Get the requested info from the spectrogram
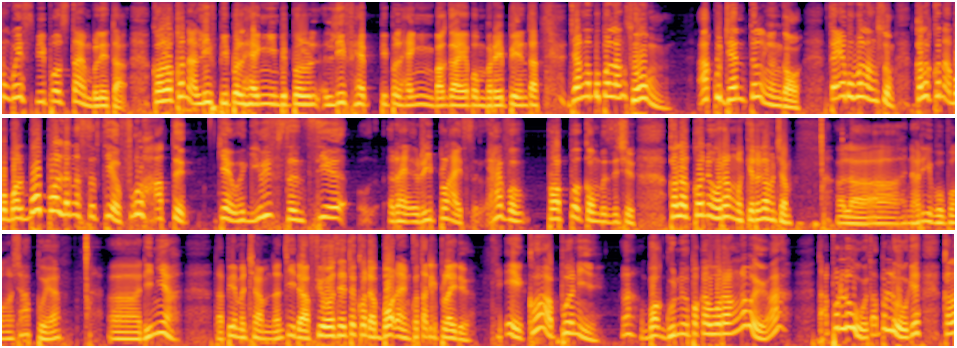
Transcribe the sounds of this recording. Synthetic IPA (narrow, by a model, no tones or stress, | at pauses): nwespipəlst̪ãjmbolɪht̪aʔkalawkawnaʔlifpipəlɦɛŋɪ̃ŋpipəllivhɛt̚pipəlɦɛŋɪŋbaɡajapəmbəɾepiʔənt̪ad͡ʒaŋanbəbualaŋsʊŋ | akud͡ʒɛnt̪əlŋankaw | t̪aʔjabəbualaŋsʊŋkalawkawnaʔbəbualbuabualdəŋansət̪iəfulhat̪ət̚ | keɡivsɛnsiə | ɾat̚riplajshɛvə | pɾɔpəkɔɱvəs̬eʃənkalawkɔnioɾaŋmakiɾakamat͡ʃamlaənaɾibabuaŋasapəaədinĩah | t̪apimat͡ʃamnãnt̪idafuwas̬at̪̬ukodabɔt̚ankot̪aʔriplajdə | ekoapəni | ahbuat̪̚ɡunə̃pakajoɾaŋabəah | t̪aʔpərlut̪aʔpərlukekal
